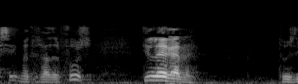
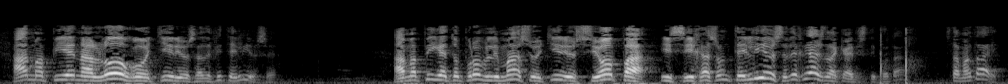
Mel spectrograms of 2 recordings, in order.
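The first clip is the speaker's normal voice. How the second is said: full-force preaching; 7 semitones higher, 10 dB louder than usual. Acted. (κήρυγμα με πάθος)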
